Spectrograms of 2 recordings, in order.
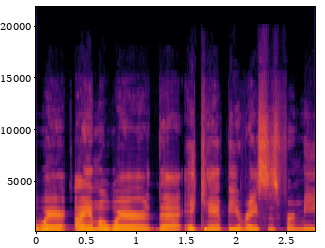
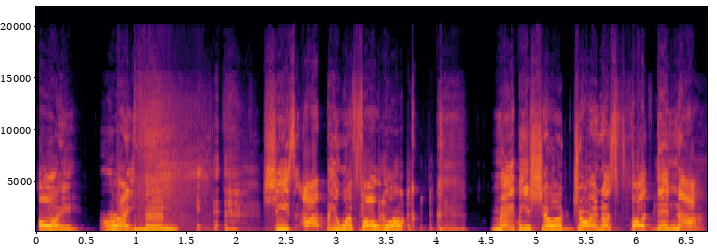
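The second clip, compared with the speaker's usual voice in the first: high, hammed-up cockney voice; a cook gossiping in a high cockney accent. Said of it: "the accent I'm going to do".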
